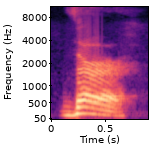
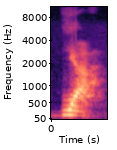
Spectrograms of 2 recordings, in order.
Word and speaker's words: their: So I'm just laying emphasis on the fact that this particular word THEIR, there, is pronounced the same way we pronounce THERE, there. So don't say dia. It's not dia, but there.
